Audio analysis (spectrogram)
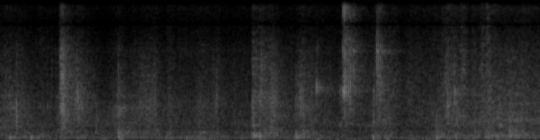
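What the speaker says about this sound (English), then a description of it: "Then you can grab the ratchet." A ratchet turns during a car oil change, giving repeated mechanical clicking and ratcheting bursts in uneven spurts at close range, with faint metallic taps and no speech.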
